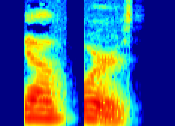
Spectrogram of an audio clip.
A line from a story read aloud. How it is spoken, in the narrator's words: Matt said gently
